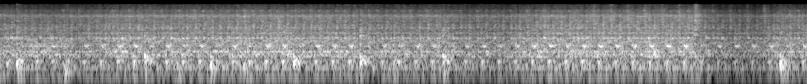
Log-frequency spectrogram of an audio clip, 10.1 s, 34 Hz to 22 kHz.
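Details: John Deere L100 lawn tractor cranking on choke with valve cover removed; uneven chugging with irregular sharp pops about four a second, backfiring through intake and exhaust; owner suspects broken flywheel keyway off-timing, or unsealed valves; unconfirmed.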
